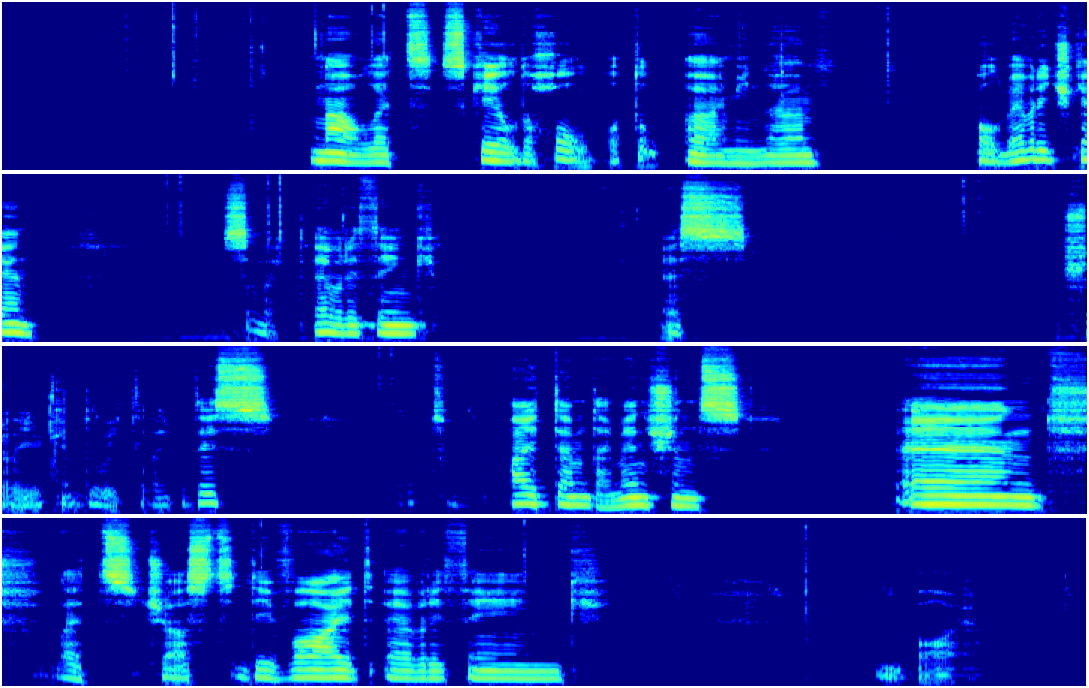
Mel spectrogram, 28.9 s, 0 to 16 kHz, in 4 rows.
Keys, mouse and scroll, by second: 0.0 click, 0.3 scroll down 1, 0.8-1.2 middle drag, 1.7 KP_1, 2.5 click, 2.9-3.4 scroll down 2, 8.3 shift+click, 9.0 shift+click, 11.4 s, 14.8 n, 17.0 click, 23.4-28.9 drag.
